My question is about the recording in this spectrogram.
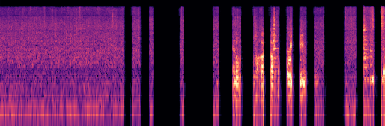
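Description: Noodles sizzling in a hot stainless-steel sauté pan as they are tossed with tongs: a steady, even sizzle that cuts off a little under two seconds in. After a gap of near silence, choppy snatches of a voice break in and out in the second half.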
